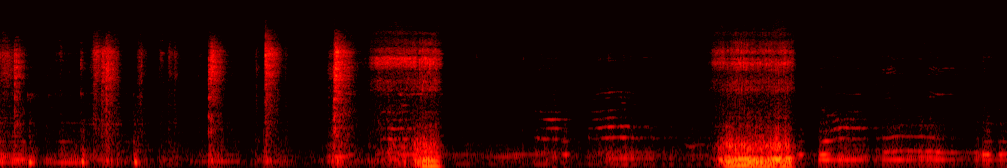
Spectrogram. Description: My Sweety snores while he Is awake.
